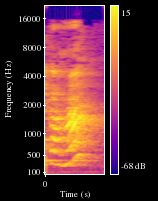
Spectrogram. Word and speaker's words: कहां: गए तो देखिए दोस्तों यहां पर कहां था इसलिए हमने इसका उच्चारण नाक से किया जैसे कि आप एक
